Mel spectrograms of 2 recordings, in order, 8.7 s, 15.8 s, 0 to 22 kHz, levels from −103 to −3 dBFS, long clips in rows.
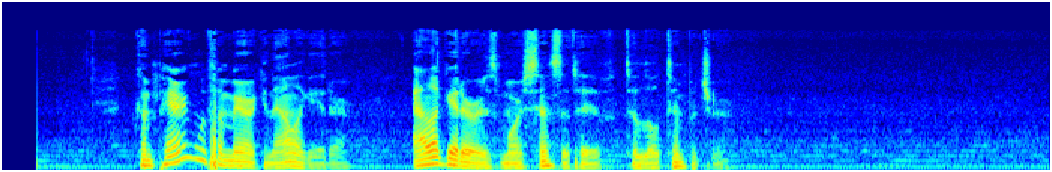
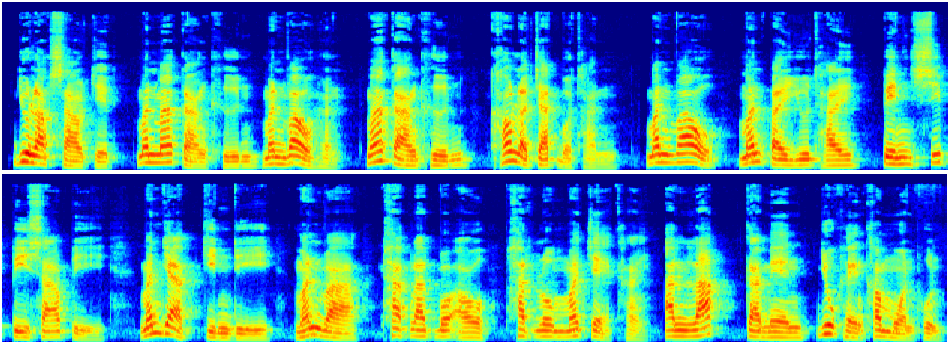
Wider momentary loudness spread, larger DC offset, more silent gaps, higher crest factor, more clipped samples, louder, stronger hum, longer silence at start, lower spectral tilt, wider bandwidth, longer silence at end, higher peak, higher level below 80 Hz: first, 16 LU vs 10 LU; neither; neither; about the same, 22 dB vs 18 dB; neither; second, -36 LUFS vs -23 LUFS; neither; first, 1.15 s vs 0.1 s; about the same, -6.5 dB/octave vs -5.5 dB/octave; second, 11.5 kHz vs 17 kHz; first, 2.7 s vs 0.05 s; second, -16 dBFS vs -6 dBFS; first, -54 dBFS vs -70 dBFS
